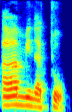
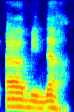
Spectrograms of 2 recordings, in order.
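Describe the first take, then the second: First: The word ends with a full 'tu' syllable. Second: The word ends with a soft 'h' sound. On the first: The full case ending is kept. "in speech, we don't say aminatu" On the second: The speaker stops on the word. "We say aminah"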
